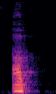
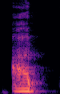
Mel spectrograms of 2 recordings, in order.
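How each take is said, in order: Both takes have the same delivery.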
